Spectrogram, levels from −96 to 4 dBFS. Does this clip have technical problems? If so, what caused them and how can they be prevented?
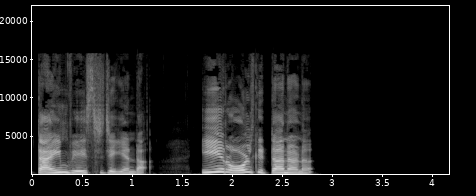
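No, there's nothing to fix in this speech clip; the gentle fade-out near the end, around the 3-second mark, is just a smooth editorial fade with no click or hard edge.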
